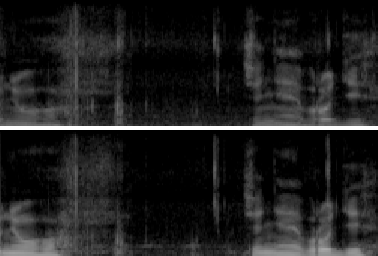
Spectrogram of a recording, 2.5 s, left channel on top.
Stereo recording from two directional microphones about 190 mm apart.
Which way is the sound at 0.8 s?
25° right (ahead or behind).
